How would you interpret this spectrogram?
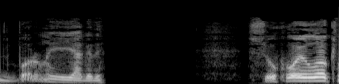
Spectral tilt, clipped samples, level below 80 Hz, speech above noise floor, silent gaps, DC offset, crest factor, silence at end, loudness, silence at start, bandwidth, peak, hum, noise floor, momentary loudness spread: -6 dB/octave; under 0.1%; -60 dBFS; 35 dB; 1.09-1.83 s; under 0.1%; 16 dB; 0.05 s; -18 LUFS; 0 s; 9 kHz; -2 dBFS; none; -52 dBFS; 17 LU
